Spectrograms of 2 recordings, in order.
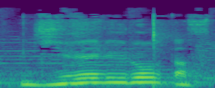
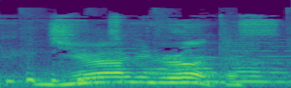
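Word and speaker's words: Jewel Lotus: ジュエルロータスって読むのかな、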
